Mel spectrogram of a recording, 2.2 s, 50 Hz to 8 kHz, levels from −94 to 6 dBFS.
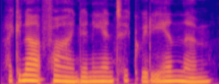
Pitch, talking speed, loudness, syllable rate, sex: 165 Hz, 190 wpm, -17 LUFS, 6.0 syllables/s, female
